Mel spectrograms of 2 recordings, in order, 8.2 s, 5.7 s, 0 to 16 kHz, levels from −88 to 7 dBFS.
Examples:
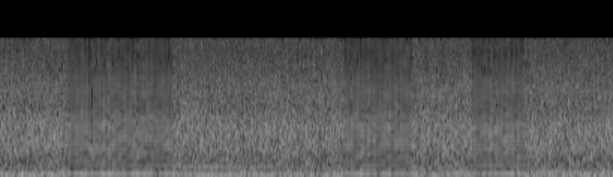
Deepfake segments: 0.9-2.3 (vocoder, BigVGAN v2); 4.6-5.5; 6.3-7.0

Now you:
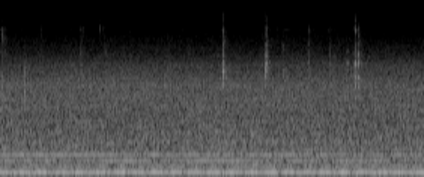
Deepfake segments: none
